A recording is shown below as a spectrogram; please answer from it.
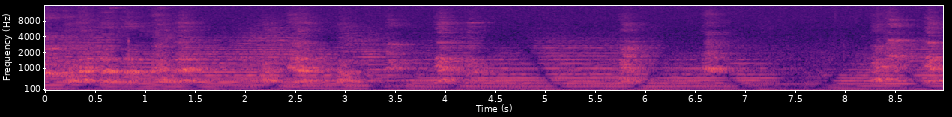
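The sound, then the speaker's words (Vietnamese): A dog barks repeatedly over a steady, loud background hum, with many barks running through the whole stretch and no pause. “Các bạn đợi tí rồi chó nó sủa xong á.”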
